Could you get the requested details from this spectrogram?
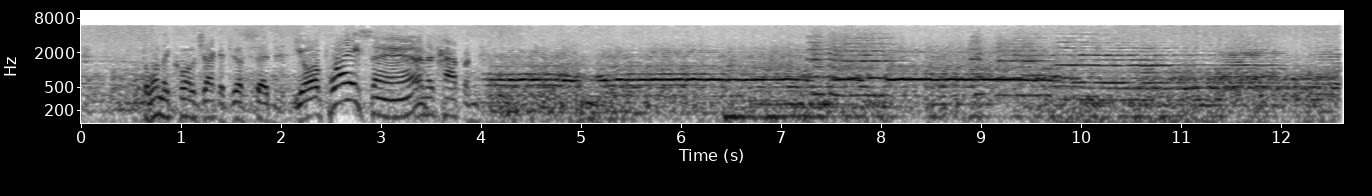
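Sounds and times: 
speech: 0.7 - 5.5
train roaring through a tunnel: 3.5 - 12.6
shrill sustained tones: 4.0 - 12.6.

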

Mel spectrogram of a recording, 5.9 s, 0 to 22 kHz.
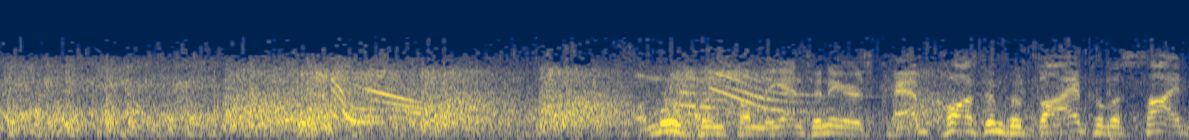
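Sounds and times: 
train speeding up a grade along the rails: 0.0 - 2.7
speech: 3.3 - 5.9.

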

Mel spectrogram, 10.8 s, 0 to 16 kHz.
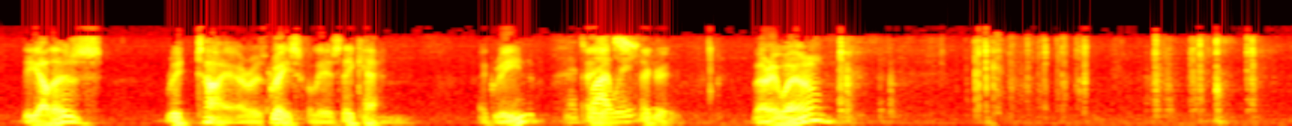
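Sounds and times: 
speech: 0.2 - 3.4, 4.0 - 7.1
playing cards being shuffled: 8.1 - 10.5.

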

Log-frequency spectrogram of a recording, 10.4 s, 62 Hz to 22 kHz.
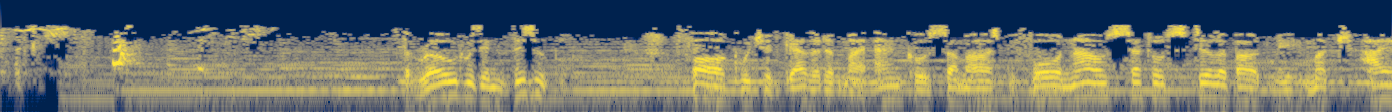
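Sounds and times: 
speech: 0.1 - 1.9, 3.0 - 10.4
dog whimpering and whining: 0.8 - 1.9.

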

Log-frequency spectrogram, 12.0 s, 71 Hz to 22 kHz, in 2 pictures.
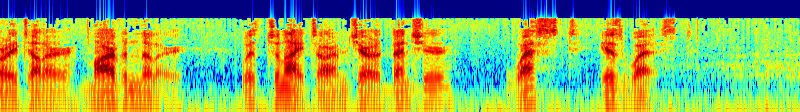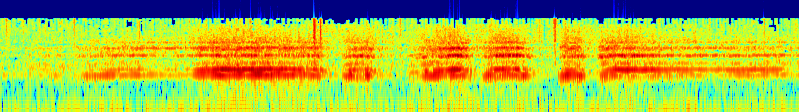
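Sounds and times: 
speech: 0.0 - 5.2
train whistle blowing: 6.3 - 11.9.

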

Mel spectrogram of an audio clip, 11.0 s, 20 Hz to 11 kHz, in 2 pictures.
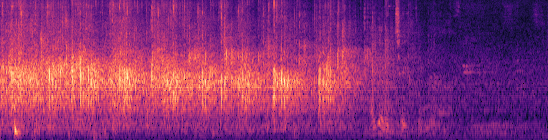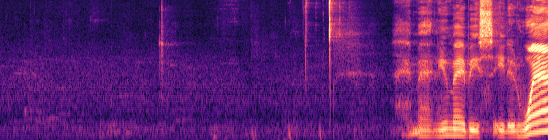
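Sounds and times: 
audience clapping: 0.0 - 4.4
speech: 9.6 - 10.9.

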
